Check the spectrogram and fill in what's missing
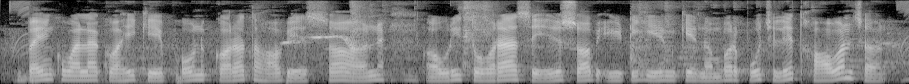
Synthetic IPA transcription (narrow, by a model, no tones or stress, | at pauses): bə̃ŋkʋalakəɦikepʰonkəɾət̪ɦobesən | əwɾit̪oɦɾasesəbiʈiemkenəmbəɾput͡ʃʰlet̪ʰɦɔbənsʰən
